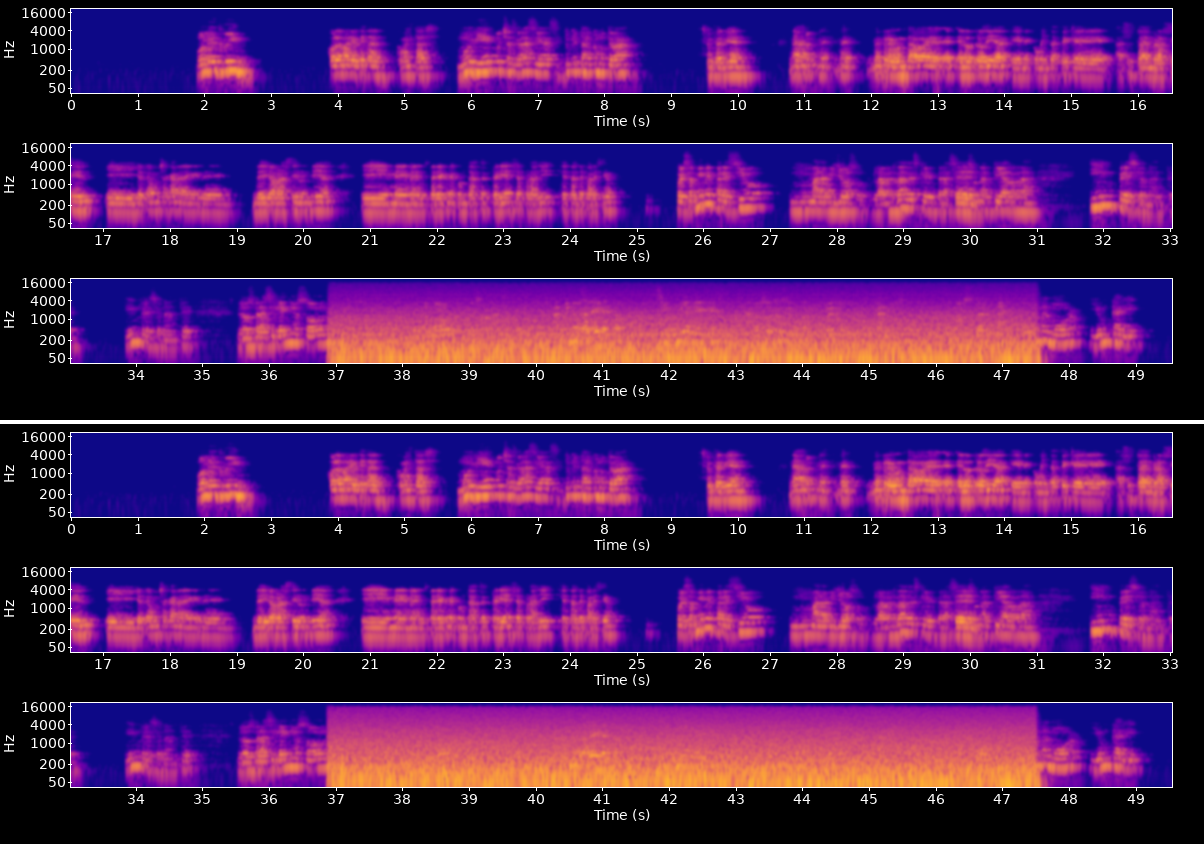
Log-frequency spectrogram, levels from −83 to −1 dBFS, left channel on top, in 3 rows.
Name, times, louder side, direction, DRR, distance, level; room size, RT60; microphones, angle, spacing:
voice 1, 1.9-2.7 5.8-8.4 10.8-11.2 25.6-26.9 27.3-31.5 31.8-33.1 33.8-34.9 35.5-37.1 38.1-39.6 40.0-41.0 41.6-42.8 43.1-49.0, equal, 25° left, -9 dB, 1.2 m, -35 dB
voice 2, 3.8-5.5 9.5-10.2 10.8-18.9 19.2-24.7 29.8-30.1 40.6-41.3, right 1 dB, 45° right, -2 dB, 1.2 m, -31 dB
sound 1, 36.9-47.5, right 4 dB, 75° right, 0.4 m, -23 dB
3.9 x 2.7 x 3.4 m, 0.41 s
head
